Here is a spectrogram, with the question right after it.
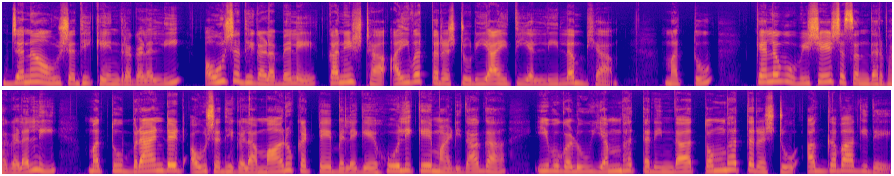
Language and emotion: Kannada, neutral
